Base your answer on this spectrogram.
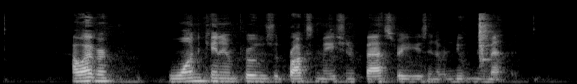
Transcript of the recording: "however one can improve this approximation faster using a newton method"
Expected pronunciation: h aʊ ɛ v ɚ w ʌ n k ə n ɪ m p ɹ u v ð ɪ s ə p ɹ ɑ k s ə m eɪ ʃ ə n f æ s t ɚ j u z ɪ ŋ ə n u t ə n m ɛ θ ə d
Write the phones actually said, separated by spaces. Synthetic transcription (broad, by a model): h aʊ ɛ v ɚ w ʌ n k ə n ɪ m p ɹ u v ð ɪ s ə p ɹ ɑ k s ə m eɪ ʃ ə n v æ s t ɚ j u z ɪ ŋ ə n u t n m ɛ θ ə d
